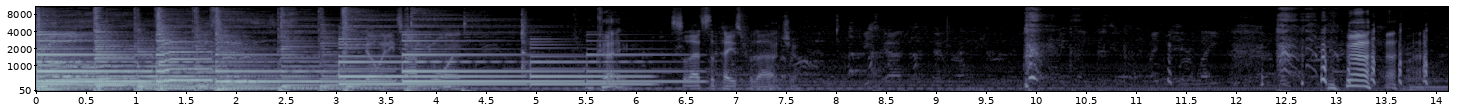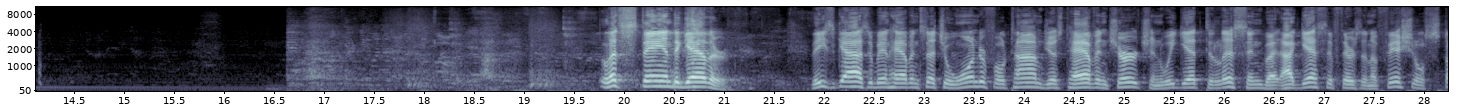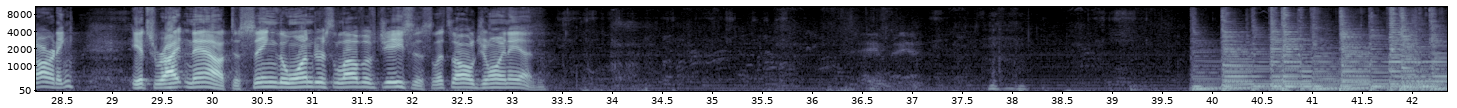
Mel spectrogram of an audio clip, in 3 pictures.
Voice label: announcements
